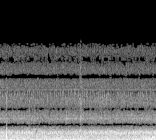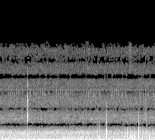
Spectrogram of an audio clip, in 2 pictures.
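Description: Steady low hum of a car idling, heard from inside the cabin, with a few faint clicks about five seconds in.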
